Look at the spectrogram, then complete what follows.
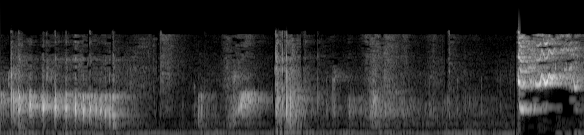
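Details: Pet cockatoo showing who is boss: broken, throaty vocal bursts with rapid pulsing, short pauses, then a sudden loud harsh screech at the end.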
